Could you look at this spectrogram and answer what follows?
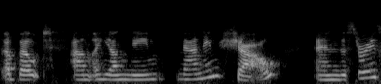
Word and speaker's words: Xiao: Xiao, whose name is pronounced Xiao, as in shower, and his brother both work at a factory that produces machines that make ice cream.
